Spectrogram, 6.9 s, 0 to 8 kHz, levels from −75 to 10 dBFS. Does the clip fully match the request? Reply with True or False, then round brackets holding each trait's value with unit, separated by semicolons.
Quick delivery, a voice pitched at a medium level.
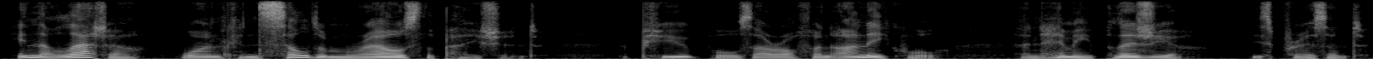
False (155 wpm; 165 Hz)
